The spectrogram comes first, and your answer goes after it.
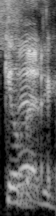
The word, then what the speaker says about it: Gilbard: It's Gilbert. Gilbert. It is spelled Gilbard. Spelled Gilbad. Okay. That's the French pronunciation.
